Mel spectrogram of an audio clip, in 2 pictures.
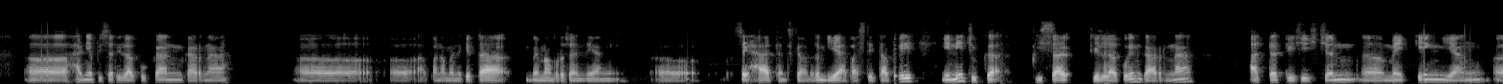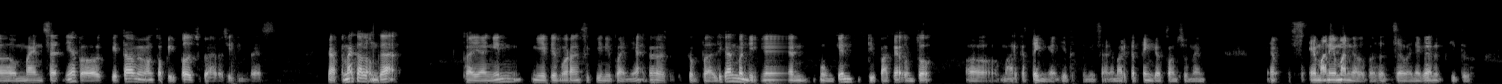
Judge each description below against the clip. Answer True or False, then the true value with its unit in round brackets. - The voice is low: True (100 Hz)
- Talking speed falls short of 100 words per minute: False (140 wpm)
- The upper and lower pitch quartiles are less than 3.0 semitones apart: True (2.4 semitones)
